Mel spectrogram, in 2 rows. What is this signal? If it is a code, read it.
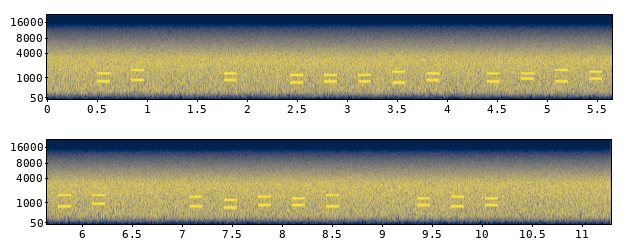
DTMF, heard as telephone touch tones, dialled by machine, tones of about 130 ms, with radio hiss and a squelch burst at the end. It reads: 5C 8 14438 50B#BD 6198B 868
